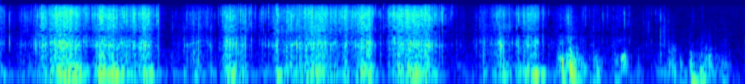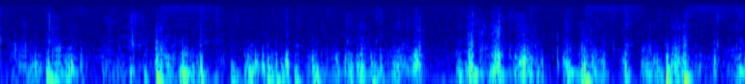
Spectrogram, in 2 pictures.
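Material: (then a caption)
Cellulose. A large, porous yellow cellulose sponge is scratched with long nails across its surface right over the microphones. The first several seconds bring dense, broadband crackling scratches. These give way to sparser, quieter rustling and crinkling strokes with a low, close-up rumble underneath.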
